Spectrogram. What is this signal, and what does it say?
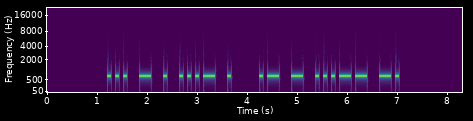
Morse code, heard as a keyed tone, about 15 wpm, 700 Hz. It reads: STEVE AT3N
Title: CWT Exchange 15wpm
